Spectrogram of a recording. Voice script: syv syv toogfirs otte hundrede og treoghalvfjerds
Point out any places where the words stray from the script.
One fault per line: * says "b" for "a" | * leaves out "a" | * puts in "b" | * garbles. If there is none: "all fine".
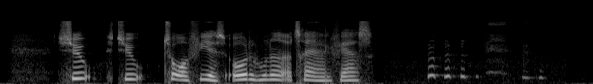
all fine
